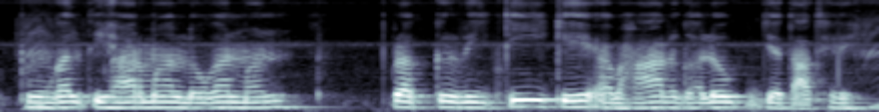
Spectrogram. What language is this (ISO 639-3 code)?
hne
